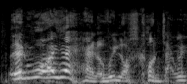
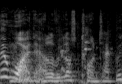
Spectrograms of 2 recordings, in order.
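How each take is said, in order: First: It is spoken imitating another person's voice. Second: It is spoken in the speaker's own voice. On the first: The speaker calls it wrong. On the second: The speaker calls it right.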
